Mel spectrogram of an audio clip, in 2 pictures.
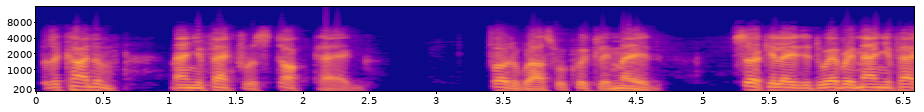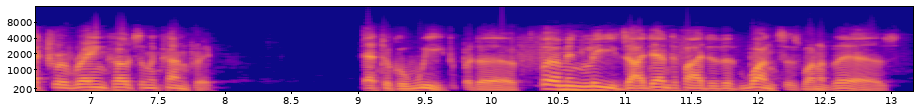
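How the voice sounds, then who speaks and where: An actor playing a brisk, methodical British police inspector in a 1950s radio drama, with a clipped, formal, measured delivery. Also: male voice, on the low side, fairly bright tone, no echo. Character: brisk, methodical male Scotland Yard inspector. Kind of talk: 1950s radio drama acting, narration and dialogue. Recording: dull, lo-fi 1950s radio recording.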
